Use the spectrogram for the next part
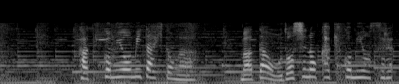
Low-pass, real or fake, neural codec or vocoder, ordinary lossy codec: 7.2 kHz; real; none; none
